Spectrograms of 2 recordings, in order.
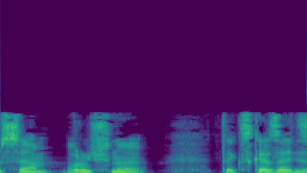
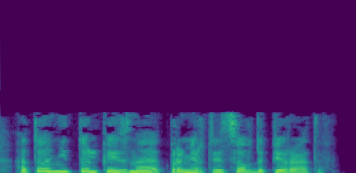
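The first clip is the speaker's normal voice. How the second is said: put-on high child's voice, complaining about the others; high girlish complaint; 12 semitones higher, 3 dB louder than usual. A narrator's reading. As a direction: pitch it up like a little girl telling on friends. Girl complains about the boys' stories.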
